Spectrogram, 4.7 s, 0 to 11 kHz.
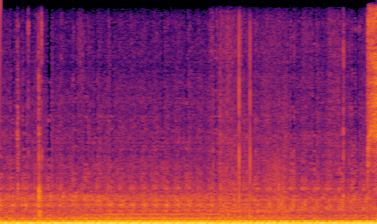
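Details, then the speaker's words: Subaru Impreza GC8 with a different engine, after a failed dyno tune, in gear at steady throttle in a parking lot: deep, uneven, lumpy rumble with no steady rhythm, undrivable; rough running, cause not found, tune to be removed. "can't even drive it through the parking lot you hearing that wow literally undrivable listen to it"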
